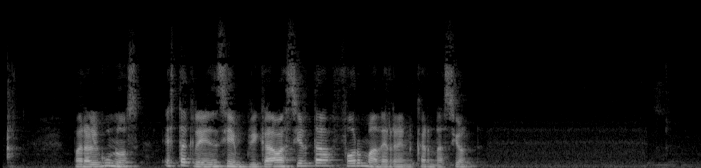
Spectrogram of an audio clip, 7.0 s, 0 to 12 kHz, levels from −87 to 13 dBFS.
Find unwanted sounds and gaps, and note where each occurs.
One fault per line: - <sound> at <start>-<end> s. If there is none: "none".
none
